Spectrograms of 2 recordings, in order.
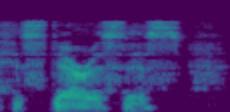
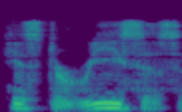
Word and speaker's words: hysteresis: that's a long e hysteresis and that's where you put the um the emphasis is on that syllable with the second e as a long vowel sound okay so here's a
